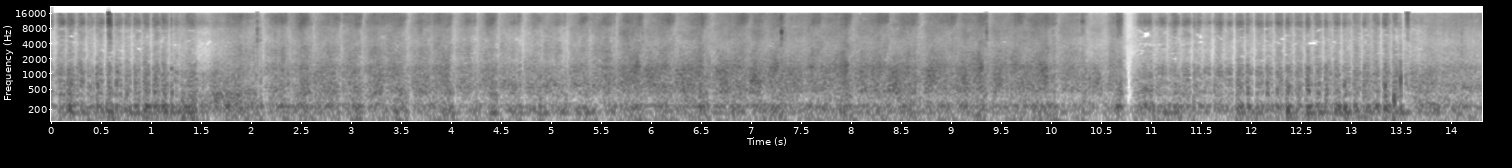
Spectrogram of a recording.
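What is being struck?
Foam microphone windscreen.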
